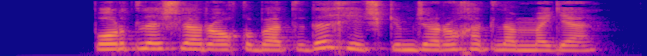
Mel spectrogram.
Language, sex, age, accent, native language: Uzbek, female, 19-29, Sirdaryo, Uzbek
